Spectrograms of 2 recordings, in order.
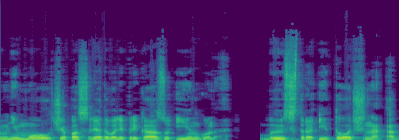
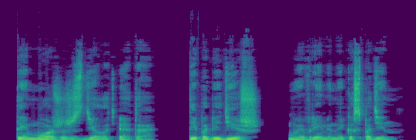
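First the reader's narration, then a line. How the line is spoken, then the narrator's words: Whisper. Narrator (Russian): прошептала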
